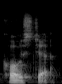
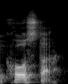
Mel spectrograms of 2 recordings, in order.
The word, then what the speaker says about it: Kostya: the United States, Kostya, but no one would like pronounce it right, Kostya. I told everyone it's gonna Kostya. That's very much my name is, but a lot of people called me Costa. Okay, that's more Greek.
